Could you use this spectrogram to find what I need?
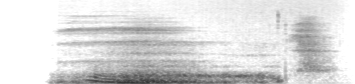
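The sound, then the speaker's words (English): A slow, deliberate breath during a guided breathing exercise: one long, airy rush lasting about two seconds, then a brief, softer puff of air before silence. “Taking another disciplined breath in, holding it, releasing”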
